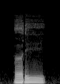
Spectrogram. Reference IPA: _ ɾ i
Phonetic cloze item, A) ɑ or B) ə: B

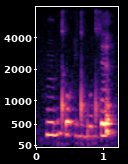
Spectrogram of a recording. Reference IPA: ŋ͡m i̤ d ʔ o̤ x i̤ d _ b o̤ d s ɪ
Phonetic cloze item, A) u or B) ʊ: B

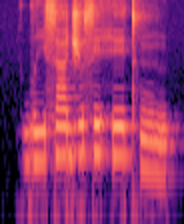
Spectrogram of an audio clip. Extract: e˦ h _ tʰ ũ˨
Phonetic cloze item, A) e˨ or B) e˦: B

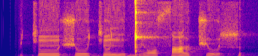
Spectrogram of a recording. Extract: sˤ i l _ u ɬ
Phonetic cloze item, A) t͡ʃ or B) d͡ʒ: A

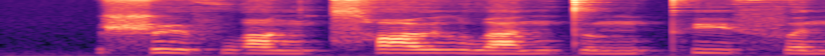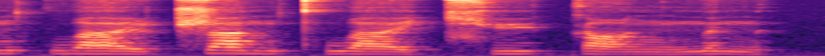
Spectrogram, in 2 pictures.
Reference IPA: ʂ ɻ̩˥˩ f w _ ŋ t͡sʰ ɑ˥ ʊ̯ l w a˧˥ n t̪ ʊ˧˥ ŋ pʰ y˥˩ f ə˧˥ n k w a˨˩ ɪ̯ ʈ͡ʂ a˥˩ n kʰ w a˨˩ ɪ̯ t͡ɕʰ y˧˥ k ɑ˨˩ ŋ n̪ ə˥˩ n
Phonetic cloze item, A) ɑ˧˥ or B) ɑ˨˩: B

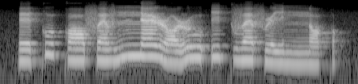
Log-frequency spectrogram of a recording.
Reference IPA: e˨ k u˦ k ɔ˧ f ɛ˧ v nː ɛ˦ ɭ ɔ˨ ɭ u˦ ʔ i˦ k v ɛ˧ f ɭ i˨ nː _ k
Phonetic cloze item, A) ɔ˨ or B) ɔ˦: A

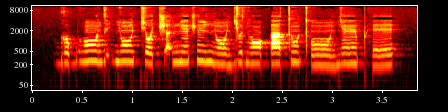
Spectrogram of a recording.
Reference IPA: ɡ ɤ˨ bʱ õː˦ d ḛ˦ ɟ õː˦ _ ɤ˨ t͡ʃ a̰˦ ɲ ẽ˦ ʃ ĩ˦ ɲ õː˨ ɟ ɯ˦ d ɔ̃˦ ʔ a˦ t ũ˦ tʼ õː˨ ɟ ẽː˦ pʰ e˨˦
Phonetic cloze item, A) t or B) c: B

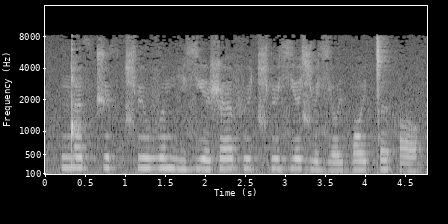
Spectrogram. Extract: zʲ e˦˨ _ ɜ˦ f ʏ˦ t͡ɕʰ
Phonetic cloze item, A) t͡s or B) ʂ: B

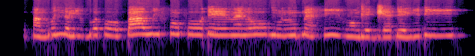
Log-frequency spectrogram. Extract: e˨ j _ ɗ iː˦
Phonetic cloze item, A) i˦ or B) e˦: A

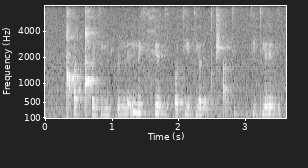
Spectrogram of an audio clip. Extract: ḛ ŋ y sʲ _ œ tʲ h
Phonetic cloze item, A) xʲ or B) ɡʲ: A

